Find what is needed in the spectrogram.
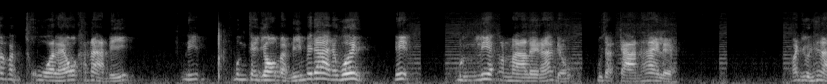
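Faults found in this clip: Opus compression, throughout: speech muffled and hoarse, nothing above about 12.1 kHz, codec damage plainly audible. Likely an Opus encode at 16 kbps in hybrid mode: too few bits, so the encoder narrows bandwidth and leans on its speech coder.

Computer activity noise, 4.07 s to the end: buzz pulsing at roughly 300 Hz, around 25 dB under the speech, tracking machine load rather than the audio. Processor or graphics load shifts the shared ground of the audio circuit.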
